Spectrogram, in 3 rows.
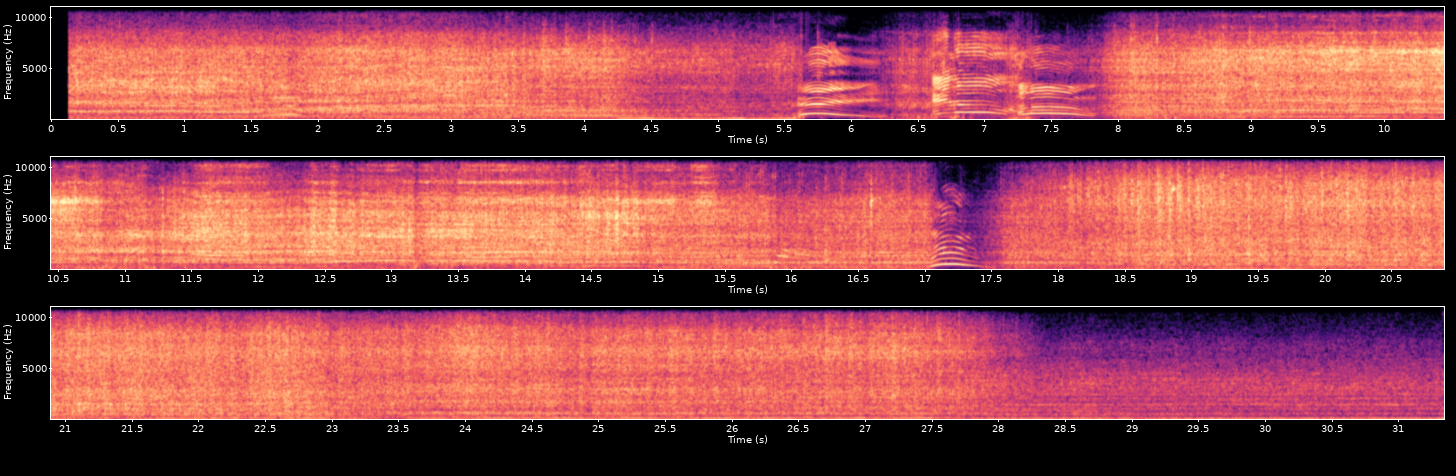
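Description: Kubota DC-70 Plus rice combine harvester's engine running steadily under load, with a few loud rising-and-falling sweeps over it, the loudest about 17 seconds in. Near the end the engine note drops to a lower, steadier hum.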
